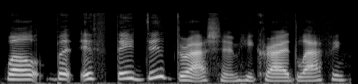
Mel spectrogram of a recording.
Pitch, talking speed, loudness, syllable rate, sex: 215 Hz, 170 wpm, -19 LUFS, 3.4 syllables/s, female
